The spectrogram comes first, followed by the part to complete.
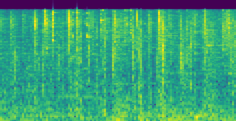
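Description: Horses' hooves clopping in a quick, irregular patter, over background music that holds low sustained notes.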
